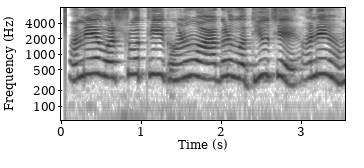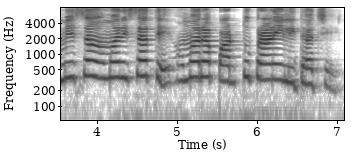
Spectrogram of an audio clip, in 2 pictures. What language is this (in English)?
Gujarati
